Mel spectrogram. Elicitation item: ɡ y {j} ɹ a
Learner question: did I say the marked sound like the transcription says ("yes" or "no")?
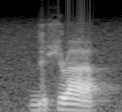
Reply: no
